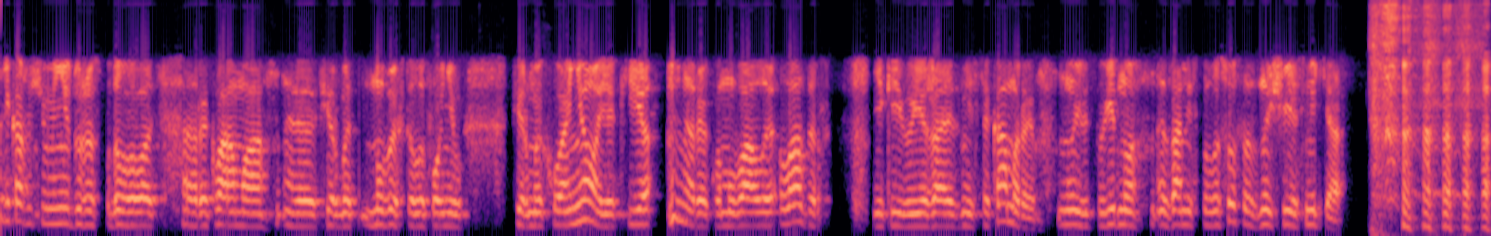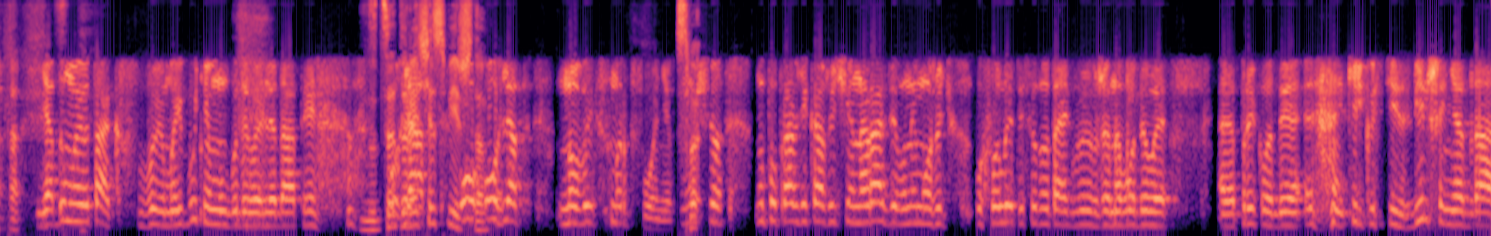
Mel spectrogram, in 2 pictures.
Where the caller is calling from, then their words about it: Rivne, Rivne Oblast, Ukraine; місто Рівне.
